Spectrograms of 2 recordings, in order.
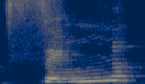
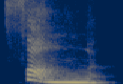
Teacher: It sits further back in the throat when we do an UNG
